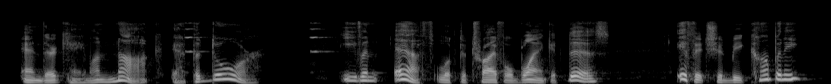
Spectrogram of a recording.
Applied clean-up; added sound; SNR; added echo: none; Bowed string instrument; 17 dB; none.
